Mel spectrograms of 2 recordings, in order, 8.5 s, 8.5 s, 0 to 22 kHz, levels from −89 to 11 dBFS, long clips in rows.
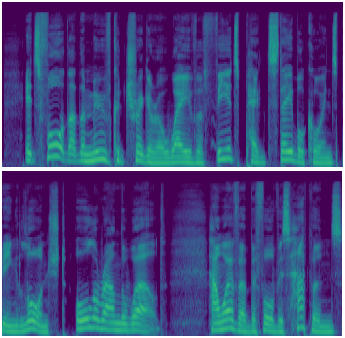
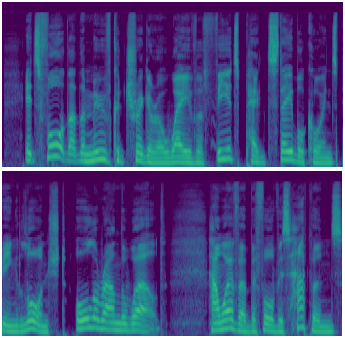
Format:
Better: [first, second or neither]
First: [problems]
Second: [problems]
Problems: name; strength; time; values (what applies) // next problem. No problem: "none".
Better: neither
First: none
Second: none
